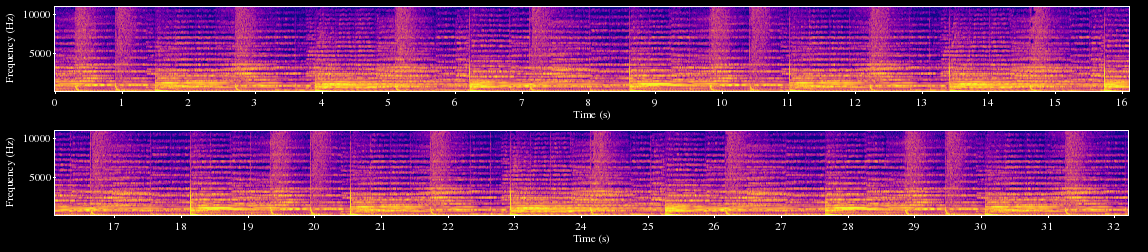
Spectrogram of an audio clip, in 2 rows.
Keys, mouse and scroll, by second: 1.1 click, 11.1 click, 16.5 click, 17.9 click, 20.8 click, 22.6-23.8 drag, 26.1 click.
